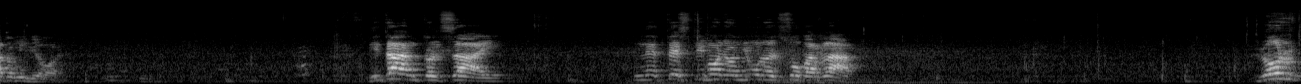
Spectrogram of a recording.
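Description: A man declaims loudly in short bursts with pauses.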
